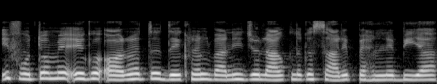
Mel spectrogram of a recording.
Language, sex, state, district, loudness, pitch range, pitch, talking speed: Bhojpuri, female, Uttar Pradesh, Gorakhpur, -13 LUFS, 215-250 Hz, 230 Hz, 190 wpm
